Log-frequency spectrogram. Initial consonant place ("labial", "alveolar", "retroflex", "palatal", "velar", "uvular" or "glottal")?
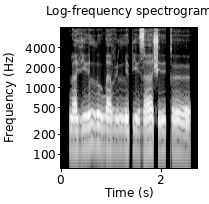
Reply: retroflex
